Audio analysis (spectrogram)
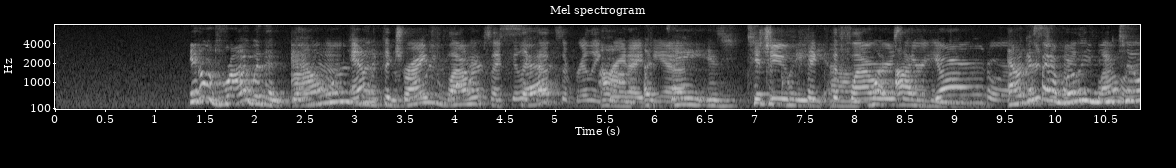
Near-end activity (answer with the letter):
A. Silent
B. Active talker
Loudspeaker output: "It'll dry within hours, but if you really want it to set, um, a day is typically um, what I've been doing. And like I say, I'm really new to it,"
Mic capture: B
